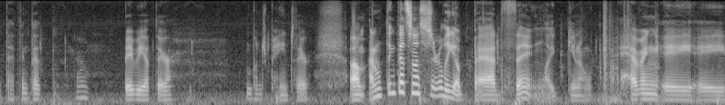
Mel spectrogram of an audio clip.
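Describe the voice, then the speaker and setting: A man giving casual, rambling commentary while playing a horror game, often with fillers and low mutters. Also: gravelly, a bit bright. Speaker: game reviewer. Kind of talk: casual let's-play commentary.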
